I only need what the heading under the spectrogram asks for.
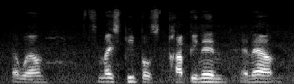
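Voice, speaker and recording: Delivered in a Long Island accent, the speech moves at a moderate pace with flat, monotone intonation. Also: man. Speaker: art world writer and personality. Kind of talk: live-stream chat reading viewer comments. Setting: Instagram live stream, guest dropped out. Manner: casual, self-deprecating.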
